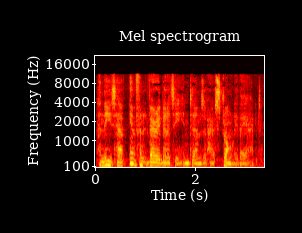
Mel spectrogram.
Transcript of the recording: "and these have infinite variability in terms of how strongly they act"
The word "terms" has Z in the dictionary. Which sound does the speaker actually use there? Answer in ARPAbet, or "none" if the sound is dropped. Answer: Z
